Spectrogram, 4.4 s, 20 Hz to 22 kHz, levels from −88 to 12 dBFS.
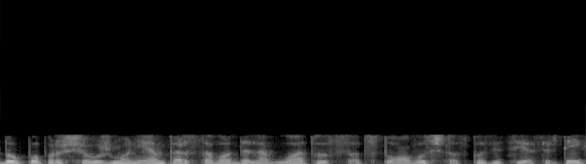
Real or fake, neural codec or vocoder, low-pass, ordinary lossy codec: fake; autoencoder, 48 kHz, 128 numbers a frame, DAC-VAE, trained on Japanese speech; 7.2 kHz; AAC, 16 kbps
